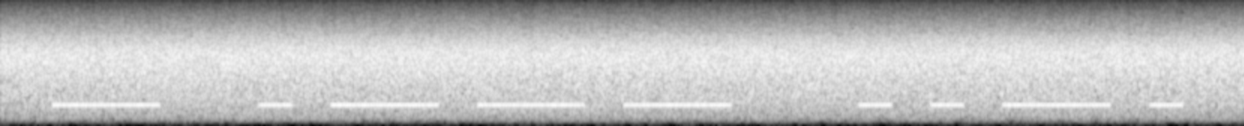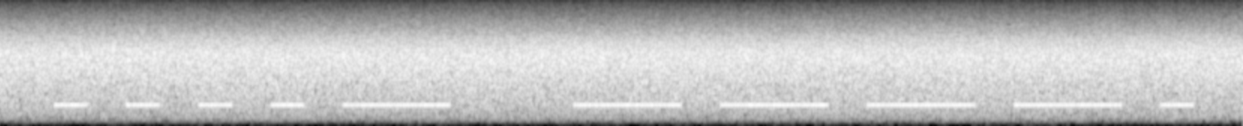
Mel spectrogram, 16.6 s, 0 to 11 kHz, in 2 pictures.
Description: Morse code, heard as a keyed tone, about 5 wpm, 570 Hz, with heavy radio static. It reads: TJF49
